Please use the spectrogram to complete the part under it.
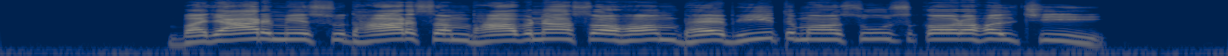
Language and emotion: Maithili, fearful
